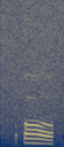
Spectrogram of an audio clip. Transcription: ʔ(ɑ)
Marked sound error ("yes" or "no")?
yes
